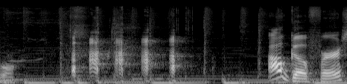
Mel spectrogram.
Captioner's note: laughs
